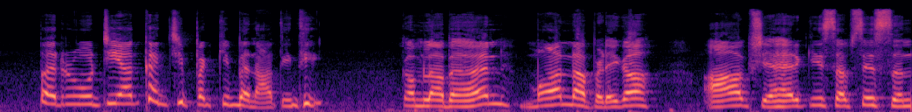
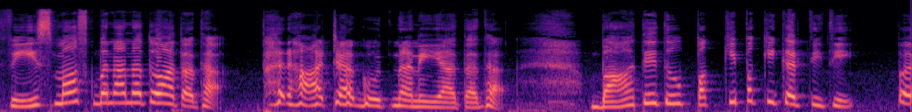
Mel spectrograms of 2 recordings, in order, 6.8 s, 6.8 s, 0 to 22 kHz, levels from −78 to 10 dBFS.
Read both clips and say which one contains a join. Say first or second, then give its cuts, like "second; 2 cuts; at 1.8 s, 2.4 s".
first; 1 cut; at 3.1 s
